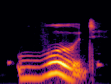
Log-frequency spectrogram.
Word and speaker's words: would: like to introduce myself ingat dibacanya wood wood I would like to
